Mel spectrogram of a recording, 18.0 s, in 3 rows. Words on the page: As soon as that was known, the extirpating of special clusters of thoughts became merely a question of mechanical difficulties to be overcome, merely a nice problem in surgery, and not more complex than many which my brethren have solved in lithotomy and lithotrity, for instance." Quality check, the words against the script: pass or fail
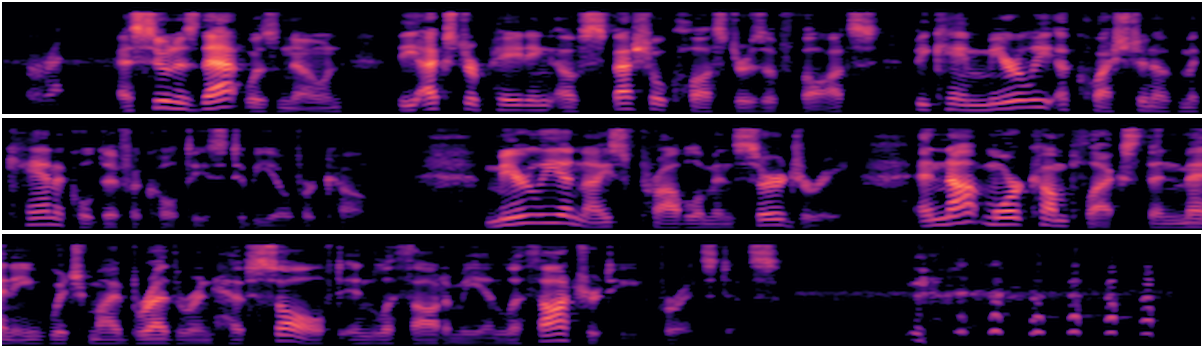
pass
